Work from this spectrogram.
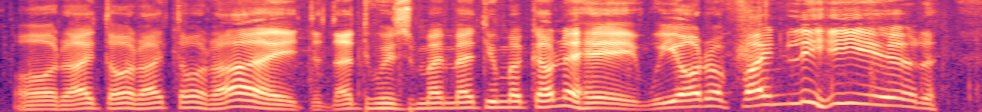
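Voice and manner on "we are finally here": put-on Italian plumber accent, slow and high-pitched. The speaker slips into a put-on voice again, Italian plumber accent. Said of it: "into an Italian plumber accent".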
